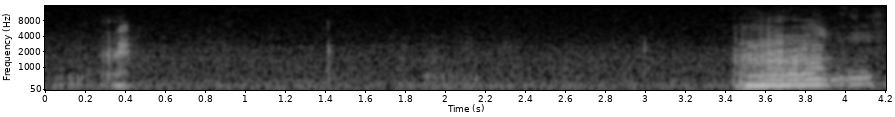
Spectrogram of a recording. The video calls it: Morkie puppy growls funny noise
